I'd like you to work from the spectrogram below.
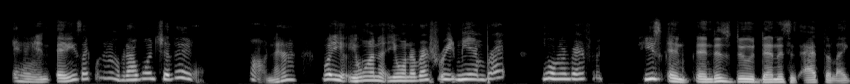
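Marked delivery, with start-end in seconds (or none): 0.9-6.0 soft-spoken impression, much higher pitch, faster pace. Retelling him urging the old wrestler to come to the show, in Terry Funk's soft-spoken voice. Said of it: "Terry Funk got like this soft-spoken voice".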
